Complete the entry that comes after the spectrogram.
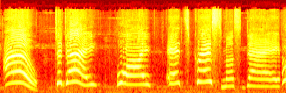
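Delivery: put-on cheeky boy stating the obvious; lightly voiced street boy; boy's voice. Boy answering Scrooge.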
